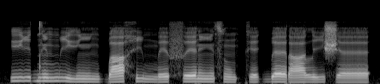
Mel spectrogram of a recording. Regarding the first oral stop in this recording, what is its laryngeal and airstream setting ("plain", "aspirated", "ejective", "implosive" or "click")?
plain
